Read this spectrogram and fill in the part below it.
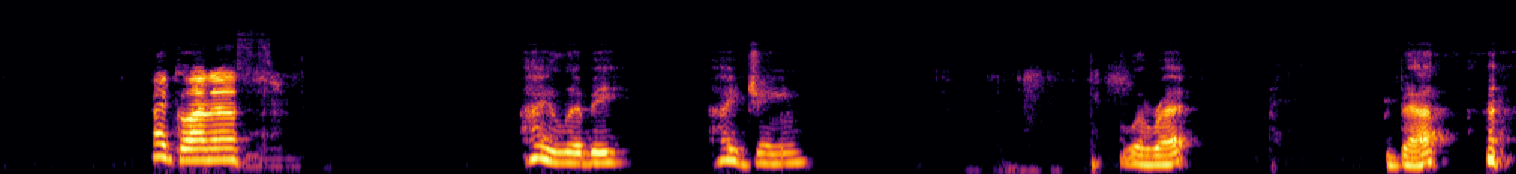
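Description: A middle-aged woman speaks calmly over an online call, in short phrases with pauses.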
